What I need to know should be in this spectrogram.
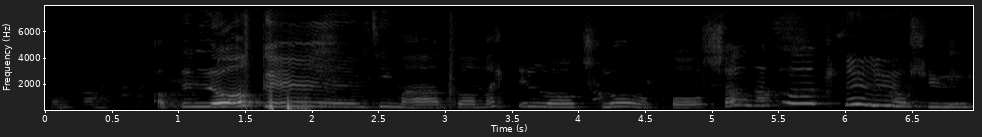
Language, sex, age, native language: Icelandic, other, 18-19, Icelandic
